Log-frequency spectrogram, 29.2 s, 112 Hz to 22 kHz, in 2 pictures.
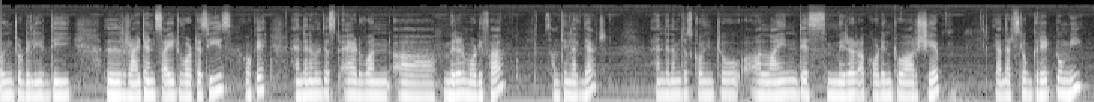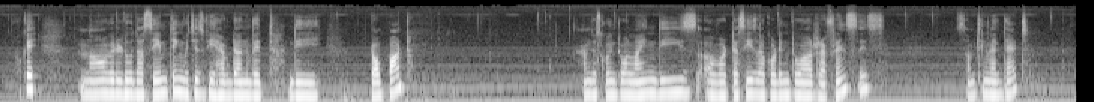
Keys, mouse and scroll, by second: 0.3 click, 13.8 click, 14.1 scroll down 2, 14.8 Tab, 14.8 click, 14.8 scroll down 2, 15.0 shift+middle click, 15.3 click, 15.3 scroll down 3, 15.6 shift+middle click, 24.5 click, 25.0 click, 26.3 click, 26.7 click, 28.6 click, 28.8 scroll down 2, 28.9 click, 29.0 click.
